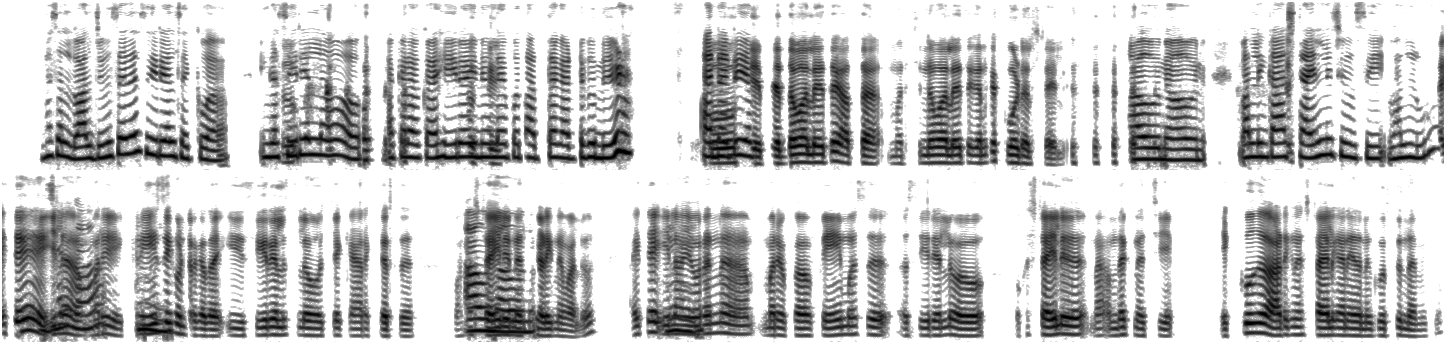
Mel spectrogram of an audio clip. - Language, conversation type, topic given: Telugu, podcast, సినిమా లేదా సీరియల్ స్టైల్ నిన్ను ఎంత ప్రభావితం చేసింది?
- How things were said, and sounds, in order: in English: "సీరియల్స్"; in English: "సీరియల్‌లో"; laugh; in English: "హీరోయిన్"; other background noise; chuckle; in English: "స్టైల్"; laugh; other noise; in English: "స్టైల్‌ని"; in English: "క్రేజీ‌గా"; in English: "సీరియల్స్‌లో"; in English: "సీరియల్‌లో"; tapping; in English: "స్టైల్"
